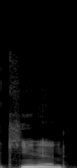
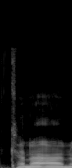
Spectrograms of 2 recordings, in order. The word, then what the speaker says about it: Keenan: pronunciation of your name when people don't say Keenan and they do they say can I on or Kenan yeah you kind of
